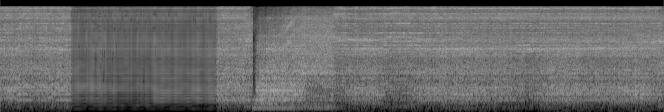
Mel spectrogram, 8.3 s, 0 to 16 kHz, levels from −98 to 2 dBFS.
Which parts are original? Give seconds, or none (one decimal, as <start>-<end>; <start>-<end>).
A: 0.0-0.9; 2.7-8.3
